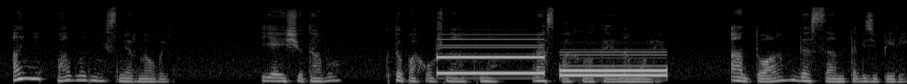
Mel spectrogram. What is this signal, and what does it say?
Aircraft SELCAL, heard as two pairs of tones. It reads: FR-DH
